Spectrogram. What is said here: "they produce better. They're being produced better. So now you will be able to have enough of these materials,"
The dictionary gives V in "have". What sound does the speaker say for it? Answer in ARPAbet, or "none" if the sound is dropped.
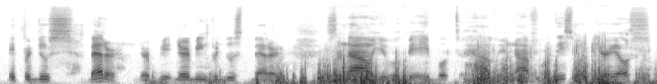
V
